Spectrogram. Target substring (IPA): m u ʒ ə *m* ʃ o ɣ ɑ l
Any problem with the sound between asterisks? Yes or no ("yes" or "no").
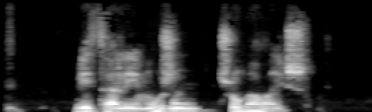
yes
